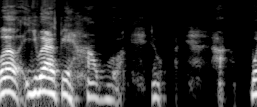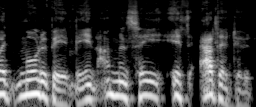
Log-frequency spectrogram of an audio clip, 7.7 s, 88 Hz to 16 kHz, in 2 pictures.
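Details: Ataxic dysarthria with aphasia in an adult man about 10 years after a brain aneurysm followed by a massive stroke; he was initially totally unintelligible, and a clinician identified ataxic dysarthria.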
